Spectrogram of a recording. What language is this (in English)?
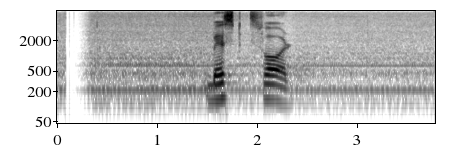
Sinhala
